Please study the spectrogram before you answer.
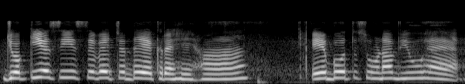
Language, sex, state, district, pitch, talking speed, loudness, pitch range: Punjabi, female, Punjab, Kapurthala, 280 Hz, 180 wpm, -15 LUFS, 255-300 Hz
